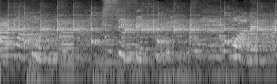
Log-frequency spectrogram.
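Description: A singer performing a song into a microphone over backing music with percussion, played through a stage sound system.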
